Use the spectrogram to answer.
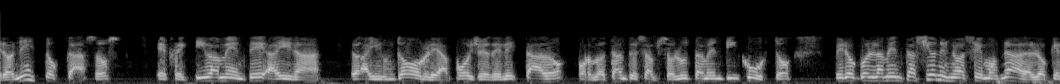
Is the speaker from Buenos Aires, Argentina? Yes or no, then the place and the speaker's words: yes; Buenos Aires, Argentina; Yo lo que insisto ahí, que nosotros somos porteños, pero nosotros somos parte de una nación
